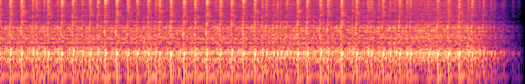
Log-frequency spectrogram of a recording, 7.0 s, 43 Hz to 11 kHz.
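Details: 2005 Kawasaki KX250 two-stroke, first fire-up after rebuild (low compression; piston shot, questionable plating, crank play), started first kick: crisp even idle with sharp throttle blips rising and settling cleanly; engine runs healthy and strong.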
